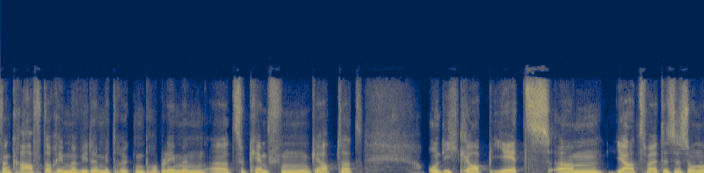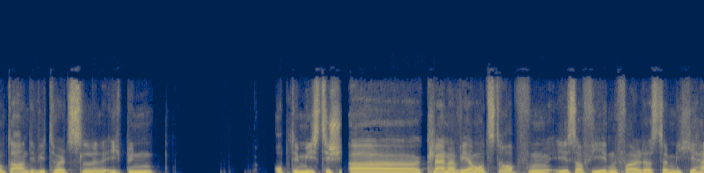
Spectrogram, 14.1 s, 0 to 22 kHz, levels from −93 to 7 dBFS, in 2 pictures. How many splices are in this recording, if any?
1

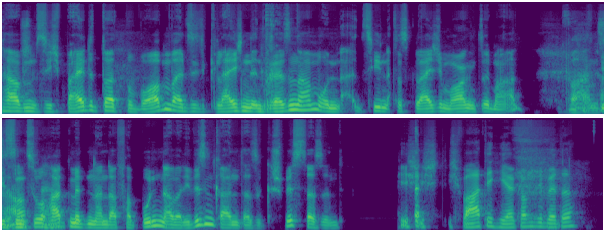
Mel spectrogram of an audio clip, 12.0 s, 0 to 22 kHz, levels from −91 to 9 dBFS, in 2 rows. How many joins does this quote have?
2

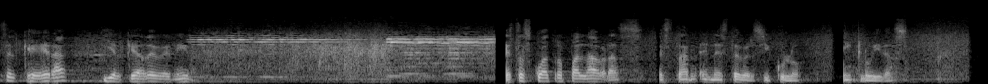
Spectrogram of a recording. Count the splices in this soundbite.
1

